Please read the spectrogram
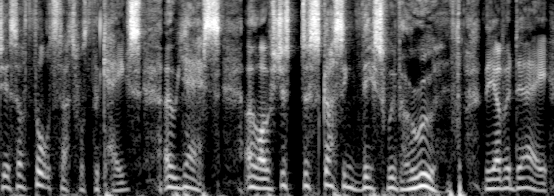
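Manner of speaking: a light imitation of his wife's posh telephone voice, every T carefully put in; lightly mock the wife's careful posh phone manner. Husband lightly mocking how his wife talks posh on the phone. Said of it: "talks in a really posh voice".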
